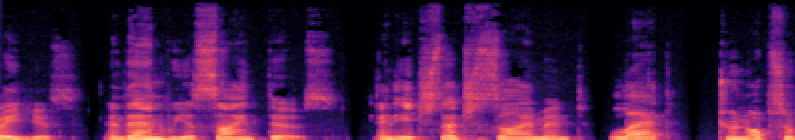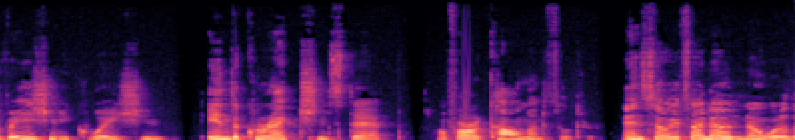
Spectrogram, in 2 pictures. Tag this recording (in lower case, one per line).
speech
